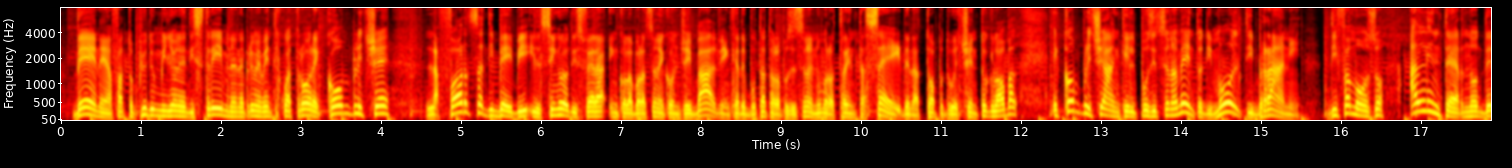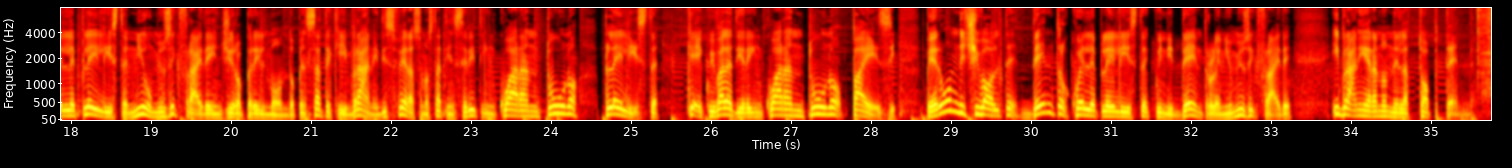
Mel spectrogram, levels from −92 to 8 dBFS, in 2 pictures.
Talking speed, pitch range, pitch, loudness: 160 wpm, 115-170 Hz, 135 Hz, -17 LUFS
